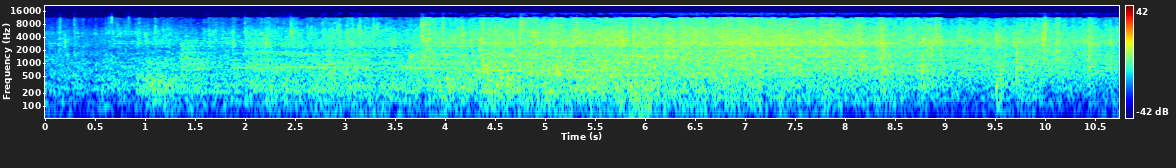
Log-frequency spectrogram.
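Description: Heavy storm rain and wind hissing, full of small clicks and rattles. It grows louder about four seconds in, as a brick facade wall tears from a building and clatters down as debris.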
